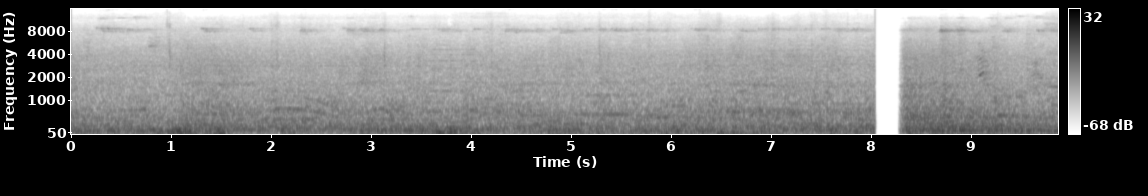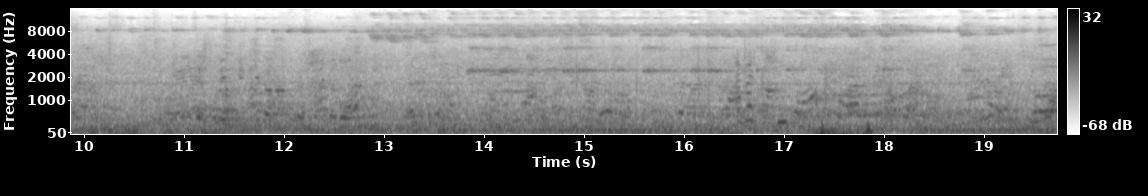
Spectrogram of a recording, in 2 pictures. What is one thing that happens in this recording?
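Many people chatter in the background outdoors.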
